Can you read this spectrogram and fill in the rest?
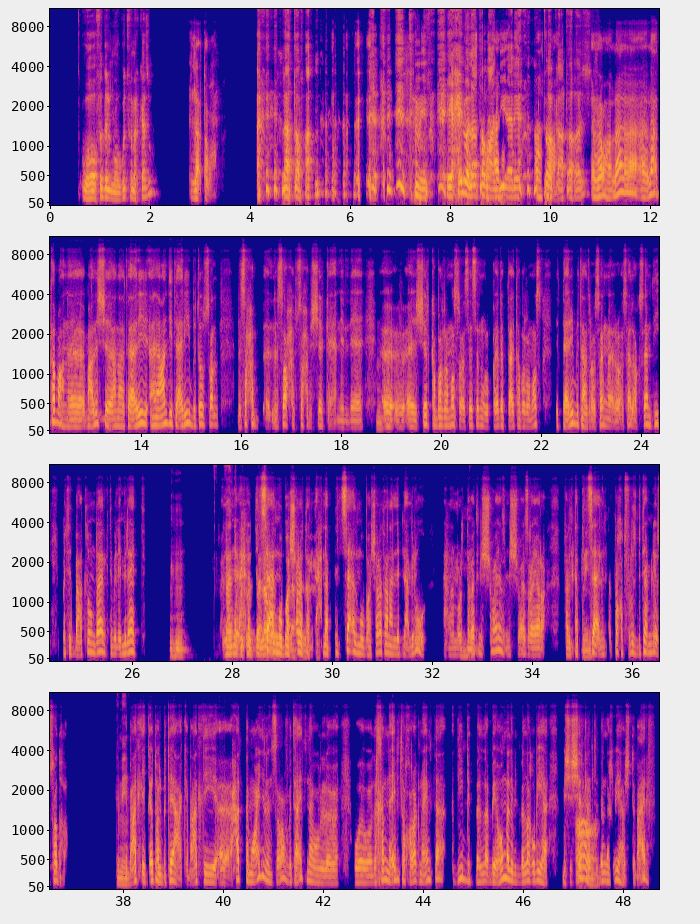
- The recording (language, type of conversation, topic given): Arabic, podcast, إزاي بتوازن وقتك بين الشغل والبيت؟
- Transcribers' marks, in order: laugh; laughing while speaking: "لا طبعًا تمام هي حلوة لأ طبعًا دي يعني ما توقعتهاش"; giggle; laugh; laugh; unintelligible speech; unintelligible speech; in English: "direct بالإيميلات"; tapping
